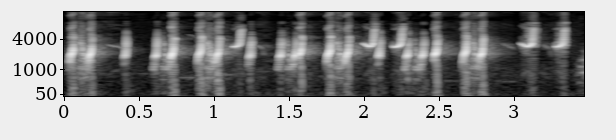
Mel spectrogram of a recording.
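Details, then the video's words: Quail calls, known locally as bater, used in bird hunting: rapid bursts of sharp chirping notes, some with short upward-curving whistles, tumbling about seventy times a minute in quick irregular clusters. "new Quail bird Sound Fo Bater ki awaz Vol 26 Zabardast awaz Quails sound"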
